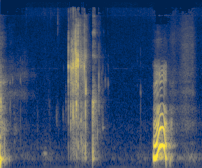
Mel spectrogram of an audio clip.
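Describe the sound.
Someone tasting food: a few short crunchy bites and chewing bursts separated by silence, the last one the loudest.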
